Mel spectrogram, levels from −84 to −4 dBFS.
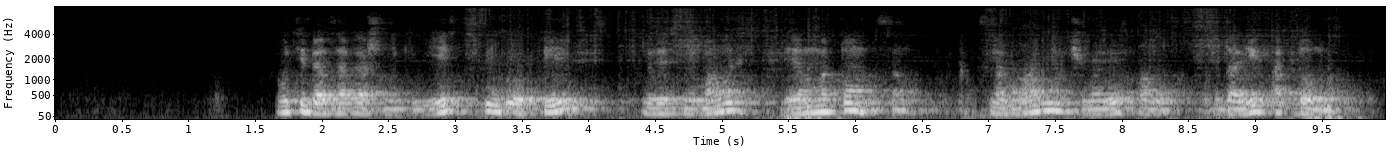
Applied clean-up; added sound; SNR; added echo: neural separator model SepFormer DNS4.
